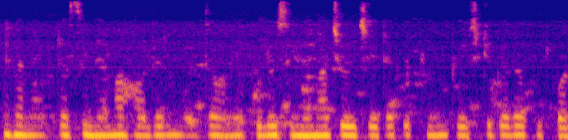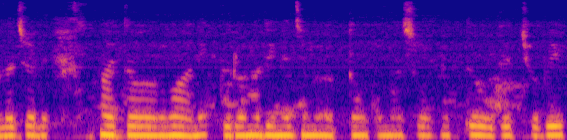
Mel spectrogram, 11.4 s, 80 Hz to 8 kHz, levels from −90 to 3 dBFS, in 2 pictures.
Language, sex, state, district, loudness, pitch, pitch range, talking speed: Bengali, female, West Bengal, Kolkata, -17 LUFS, 185 Hz, 180-190 Hz, 145 wpm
